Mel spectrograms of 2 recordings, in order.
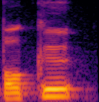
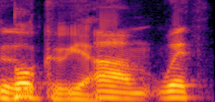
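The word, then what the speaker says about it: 僕: Like, for example, boku is used with two different pronunciations, boku and boku. And boku is the traditional pronunciation.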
